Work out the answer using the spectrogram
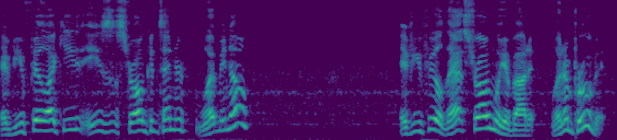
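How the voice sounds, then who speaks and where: A man's voice: high-pitched, big pitch swings, normal speed, a bit bright, a little hiss or hum. A man hosting a casual fan livestream, talking emphatically with lots of fillers and repeated words, tired from little sleep. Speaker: fan channel host.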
